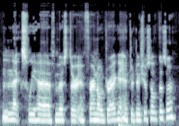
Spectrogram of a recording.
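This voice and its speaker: A man's voice: on the high side, steady tone, normal speed, fairly bright tone. A man hosting a casual group podcast, upbeat and introducing guests one by one. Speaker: podcast host.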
